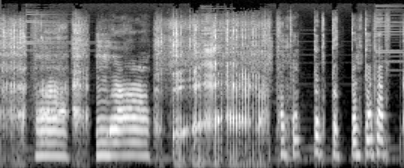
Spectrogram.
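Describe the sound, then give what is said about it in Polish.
A voice imitates a roommate's snore with gurgling, grunting vocal bursts, then a rapid, sputtering flutter of short choppy pulses toward the end, loud and alone without speech. “Takie z bulgotaniem i trzepotem skrzydełek konającego nietoperza.”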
